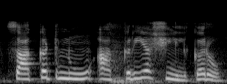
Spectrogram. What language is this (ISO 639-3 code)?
pan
